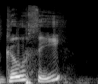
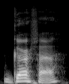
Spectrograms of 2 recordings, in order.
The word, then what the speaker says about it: Goethe: which people in Chicago pronounce Goethe. And we would all associate with the famous German author Goethe.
